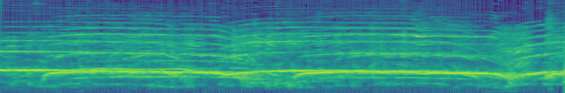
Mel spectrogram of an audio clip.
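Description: Several women ululate together in long, high, sustained calls.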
